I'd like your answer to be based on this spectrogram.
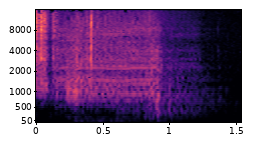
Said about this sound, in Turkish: Fotoğrafçıların kamera satın alırken yaptığı hatalar ve bunlardan nasıl kaçınılacağı ile ilgili yepyeni bölümümüze deklanşör sesiyle geçişimizi yapalım.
